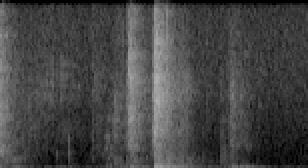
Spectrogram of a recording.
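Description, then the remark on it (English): A few dull knocks on a door, irregularly spaced, with the middle one the loudest and sharpest, against a quiet background with no talking. “I'm knocking the door.”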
